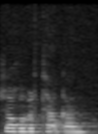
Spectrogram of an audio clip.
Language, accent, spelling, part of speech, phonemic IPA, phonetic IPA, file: Armenian, Eastern Armenian, ժողովրդական, adjective, /ʒoʁovəɾtʰɑˈkɑn/, [ʒoʁovəɾtʰɑkɑ́n], Hy-ժողովրդական.ogg
- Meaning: national, popular, folk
